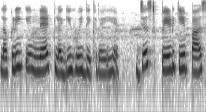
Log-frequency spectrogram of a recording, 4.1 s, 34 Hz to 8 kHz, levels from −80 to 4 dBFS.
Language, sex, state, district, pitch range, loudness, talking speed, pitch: Hindi, female, Uttar Pradesh, Jyotiba Phule Nagar, 240-285 Hz, -16 LUFS, 190 wpm, 260 Hz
